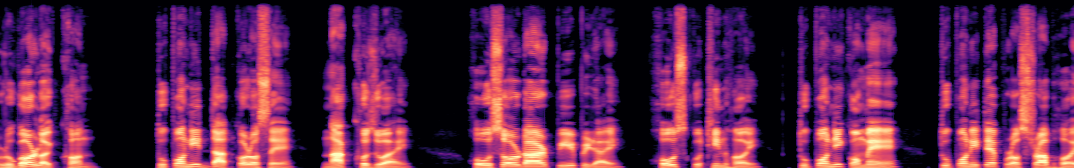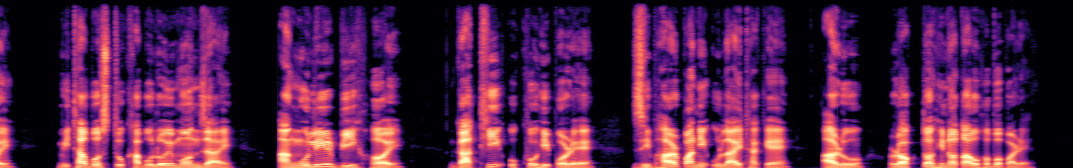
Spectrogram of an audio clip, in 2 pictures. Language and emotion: Assamese, neutral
